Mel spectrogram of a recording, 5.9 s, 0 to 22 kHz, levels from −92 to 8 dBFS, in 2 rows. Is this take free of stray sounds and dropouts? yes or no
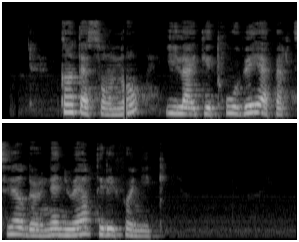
no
